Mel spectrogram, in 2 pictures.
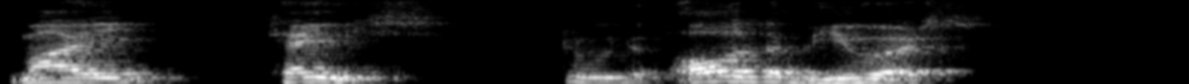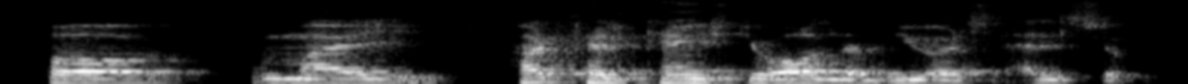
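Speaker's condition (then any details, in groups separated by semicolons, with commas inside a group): No condition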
